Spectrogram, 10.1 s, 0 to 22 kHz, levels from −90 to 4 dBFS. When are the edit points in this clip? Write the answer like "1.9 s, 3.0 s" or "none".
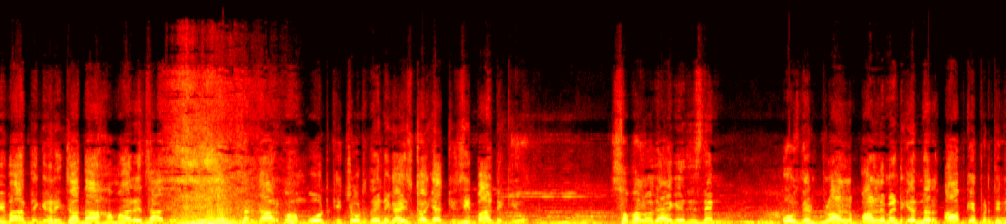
1.9 s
